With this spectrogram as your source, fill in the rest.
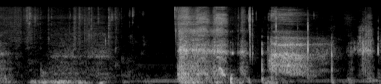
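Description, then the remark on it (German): Water is poured for a drink, starting quietly and then turning into a louder, steady splashing rush that runs for a couple of seconds, with no talking over it. “Ah, dann nehme ich mir, da gönne ich mir gleich einen Schluck Wasser und dann ein ASMR-Wasser.”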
